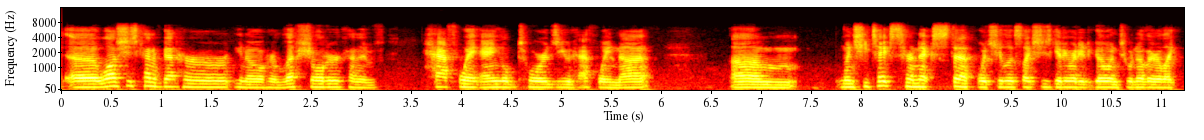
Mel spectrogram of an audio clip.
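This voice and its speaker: Man, mid-to-low pitch, conversational and halting tabletop roleplay narrator, slightly muffled lo-fi recording. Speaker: player narrating a character's combat moves. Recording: dull lo-fi voice recording.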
